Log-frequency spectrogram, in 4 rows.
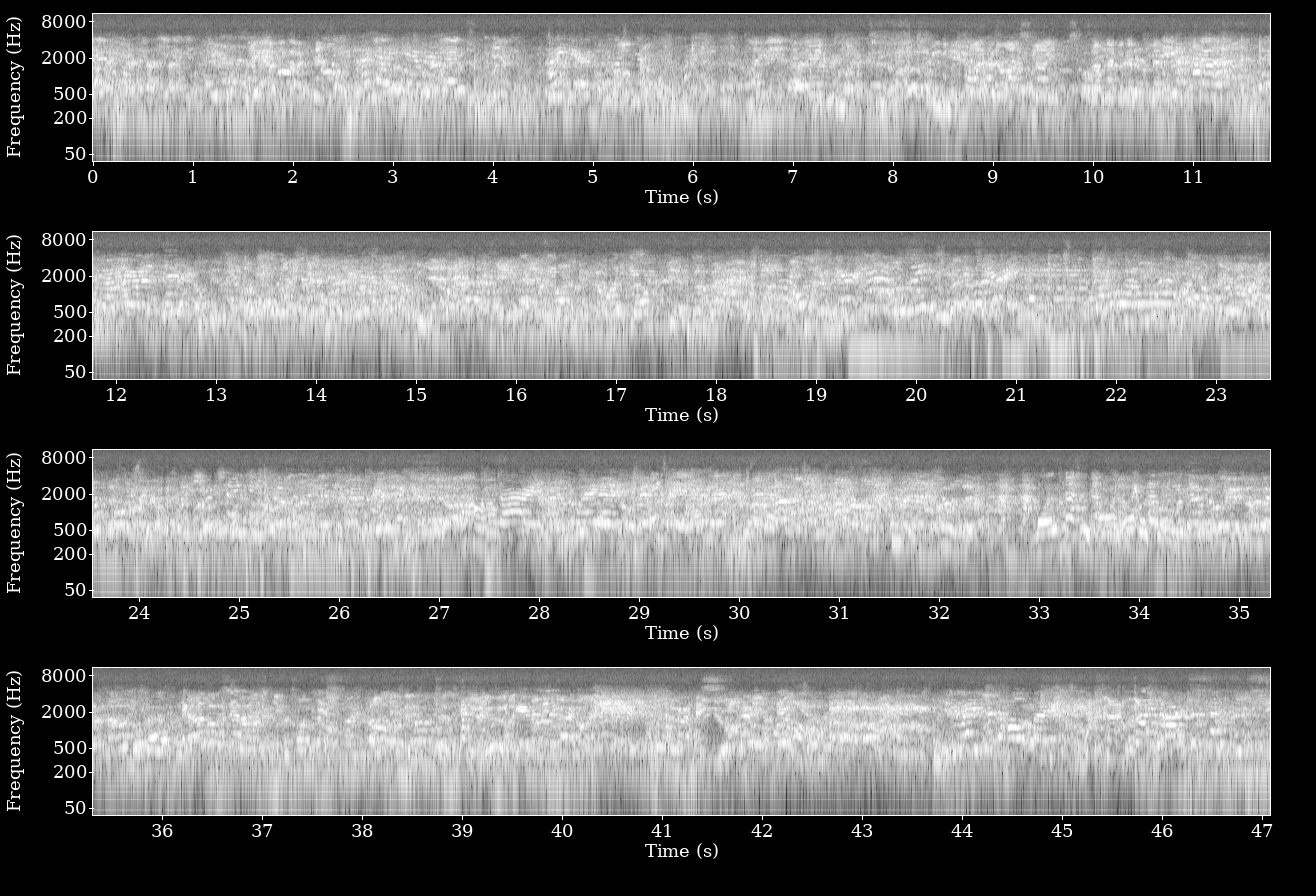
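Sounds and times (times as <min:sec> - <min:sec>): people chattering: 0:00.0 - 0:47.0.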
